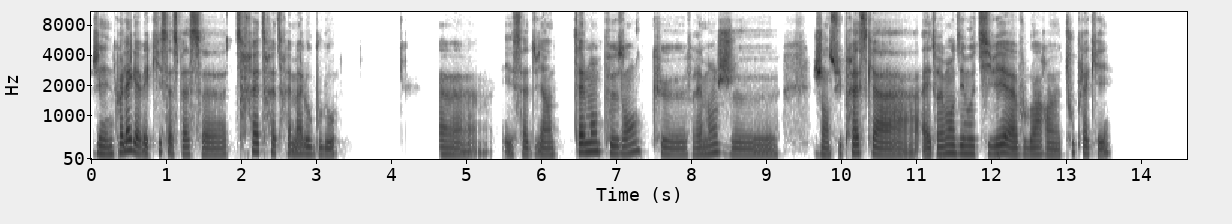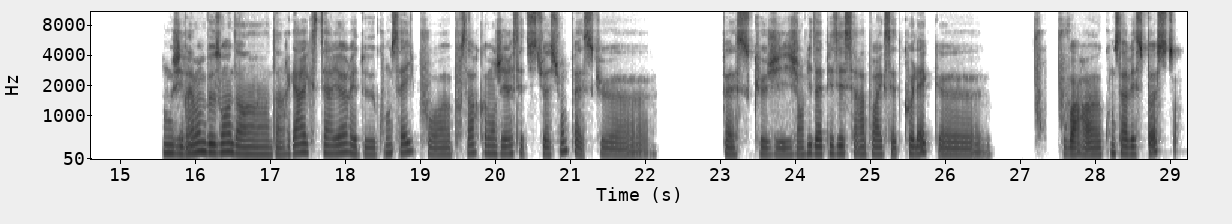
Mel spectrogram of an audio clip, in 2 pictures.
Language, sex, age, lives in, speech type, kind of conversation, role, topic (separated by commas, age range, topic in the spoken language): French, female, 35-39, France, conversation, advice, user, Comment faire face à une perte de sens au travail malgré la sécurité salariale ?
